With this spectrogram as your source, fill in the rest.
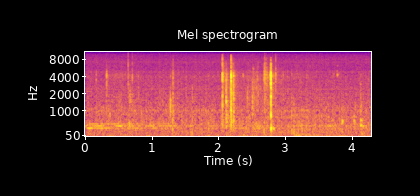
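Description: Quiet, sparse keystrokes on a computer keyboard, a few soft clicks with a couple of sharper taps, close by against a low background hiss.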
